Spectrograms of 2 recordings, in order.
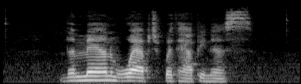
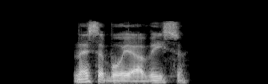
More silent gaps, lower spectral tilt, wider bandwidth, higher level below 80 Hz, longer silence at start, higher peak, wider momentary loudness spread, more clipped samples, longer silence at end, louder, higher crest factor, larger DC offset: neither; about the same, -4.5 dB/octave vs -4 dB/octave; first, 14 kHz vs 8.2 kHz; second, -60 dBFS vs -44 dBFS; about the same, 0.65 s vs 0.75 s; about the same, 0 dBFS vs 0 dBFS; about the same, 13 LU vs 11 LU; neither; second, 0.5 s vs 0.8 s; about the same, -16 LUFS vs -14 LUFS; about the same, 16 dB vs 16 dB; neither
